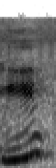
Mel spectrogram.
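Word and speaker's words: 鱼: dish in the dinner and the fish is pronounced as you in Chinese and it's also pronounced the same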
